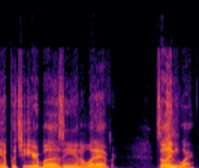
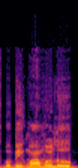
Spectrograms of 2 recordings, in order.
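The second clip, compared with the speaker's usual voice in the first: ordinary talk, nothing marked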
